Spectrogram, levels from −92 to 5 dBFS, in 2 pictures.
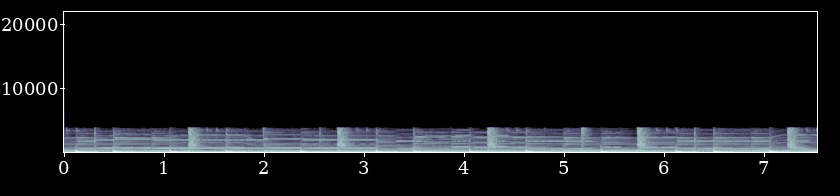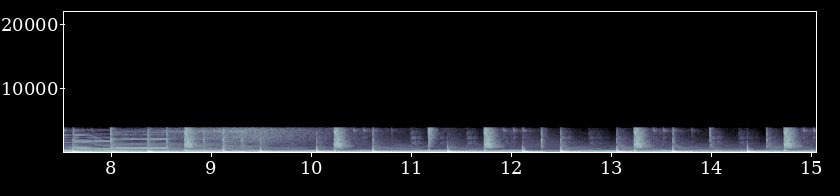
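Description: Nothing in this audio jumps out as a technical problem; there's no dropout, glitch or distortion to point to at any moment.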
